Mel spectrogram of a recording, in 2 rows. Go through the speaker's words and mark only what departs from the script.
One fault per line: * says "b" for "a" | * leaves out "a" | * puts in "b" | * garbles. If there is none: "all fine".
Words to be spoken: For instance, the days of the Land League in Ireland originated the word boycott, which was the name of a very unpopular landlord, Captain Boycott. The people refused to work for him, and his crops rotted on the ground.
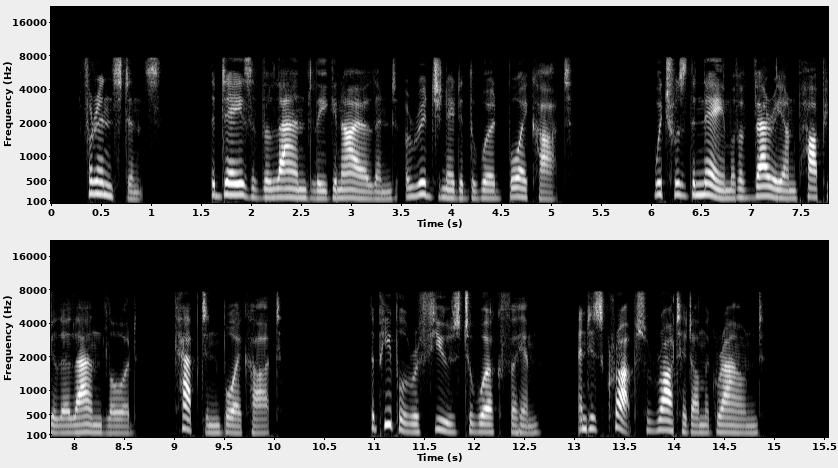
* leaves out "of"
